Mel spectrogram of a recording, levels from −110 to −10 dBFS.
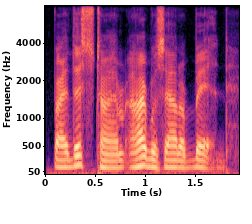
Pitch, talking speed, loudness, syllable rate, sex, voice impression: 130 Hz, 245 wpm, -19 LUFS, 4.8 syllables/s, male, masculine, very adult-like, very old, thick, relaxed, weak, slightly bright, hard, muffled, slightly fluent, raspy, cool, intellectual, sincere, slightly calm, very mature, slightly friendly, slightly reassuring, very unique, slightly elegant, very wild, slightly lively, strict, slightly intense, slightly sharp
